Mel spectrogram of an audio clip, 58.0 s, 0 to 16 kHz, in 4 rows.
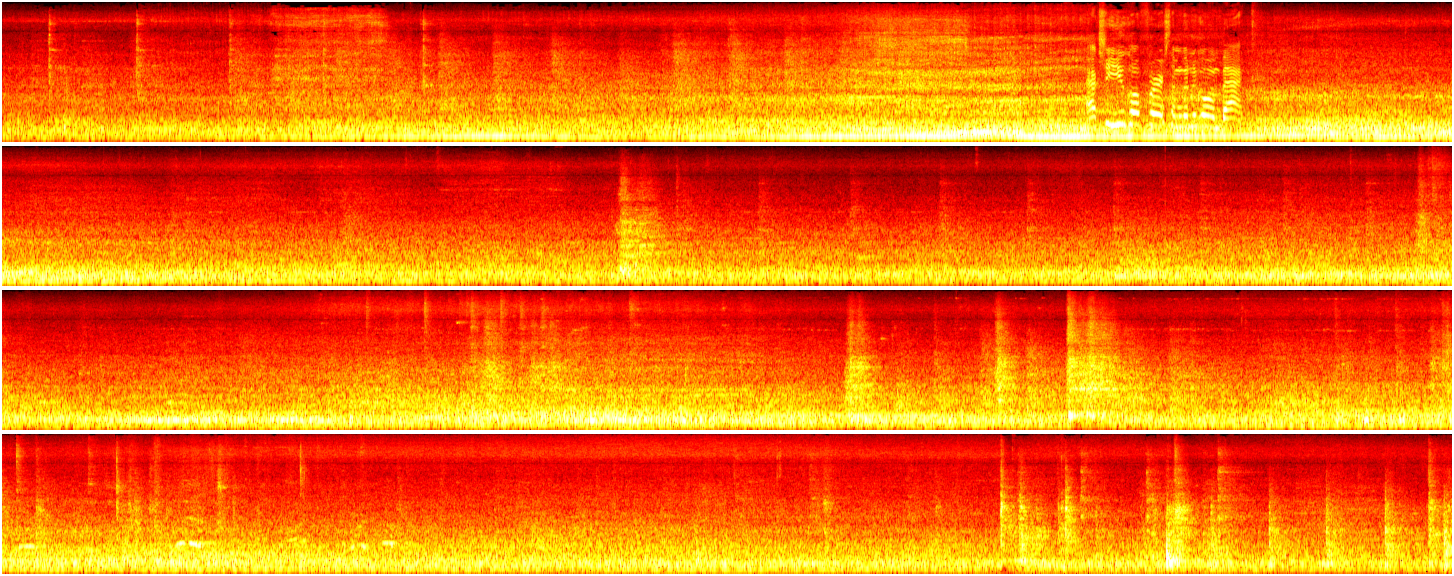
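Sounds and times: heavy engines and street traffic: 0.0s - 58.0s.

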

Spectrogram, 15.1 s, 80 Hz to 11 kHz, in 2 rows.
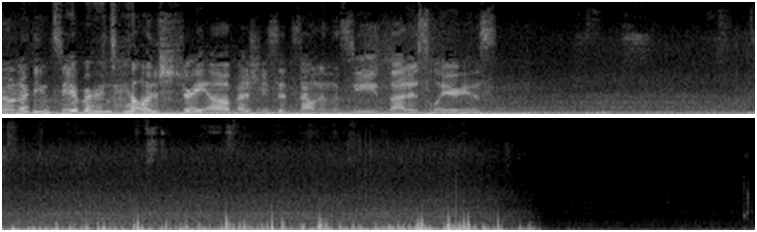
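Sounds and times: low rumble: 0.0s - 15.0s
crackling rustling on microphone: 5.3s - 15.0s.

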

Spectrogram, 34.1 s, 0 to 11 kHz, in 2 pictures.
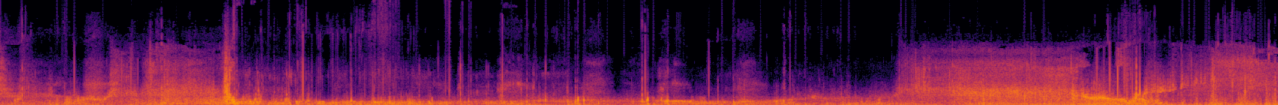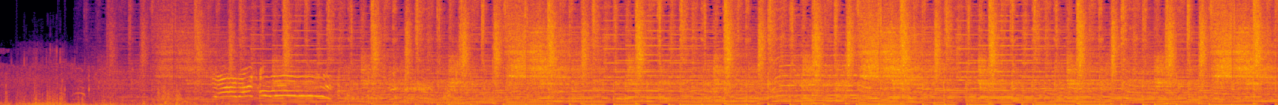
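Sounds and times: wind on microphone: 0.0s - 28.2s.

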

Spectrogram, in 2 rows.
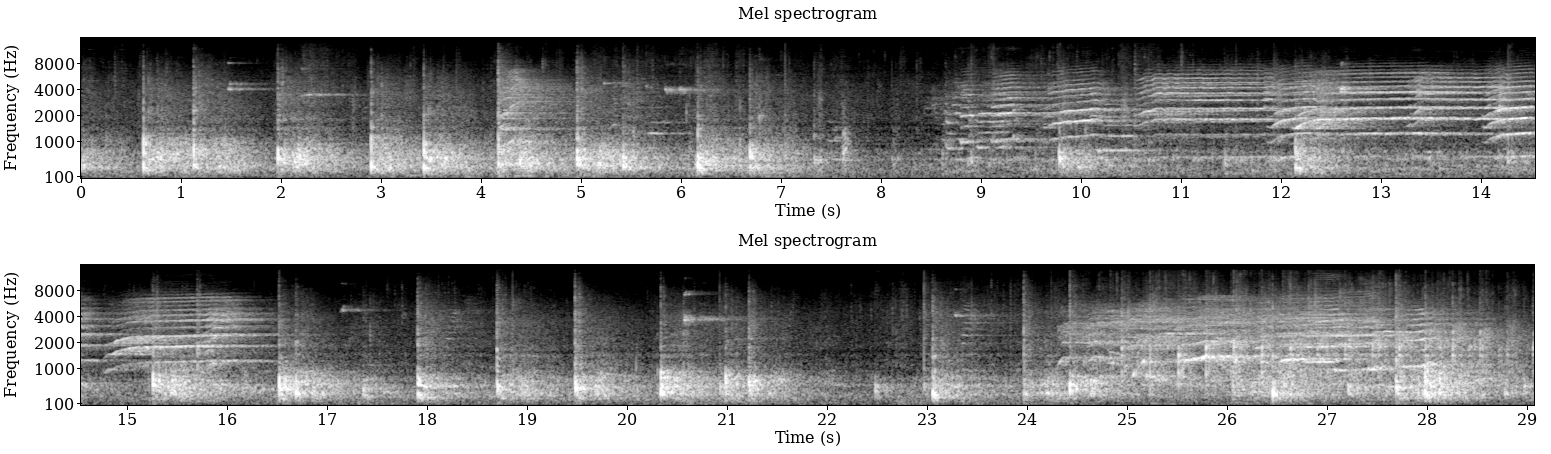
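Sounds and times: tennis ball strikes and bounces: 0.0s - 7.3s, 16.5s - 21.7s, 22.5s - 24.8s.

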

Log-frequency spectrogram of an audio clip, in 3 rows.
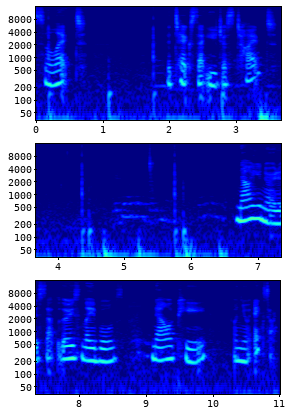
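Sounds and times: computer mouse clicks: 4.1s - 4.8s.

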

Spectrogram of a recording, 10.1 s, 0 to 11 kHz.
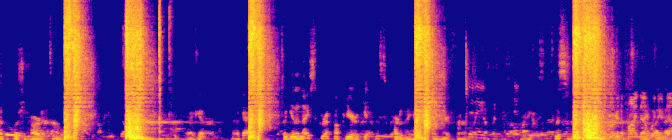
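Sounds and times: gunshots: 1.0s - 2.6s, 3.7s - 4.2s, 6.2s - 6.8s, 8.6s - 9.4s.

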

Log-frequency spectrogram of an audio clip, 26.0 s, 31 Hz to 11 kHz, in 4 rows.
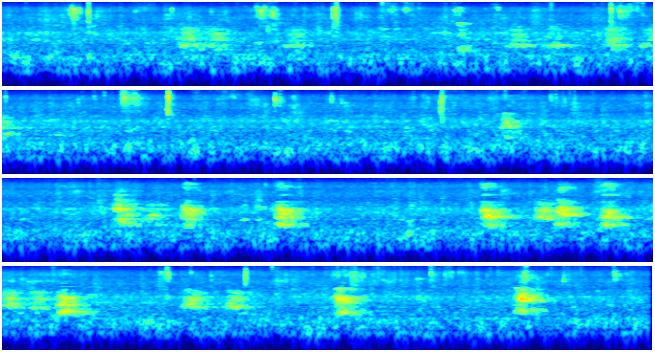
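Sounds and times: dogs barking: 1.7s - 7.9s, 11.5s - 11.9s, 14.2s - 16.2s, 17.8s - 20.6s, 21.2s - 23.4s, 24.6s - 25.2s.

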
